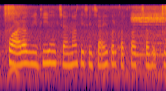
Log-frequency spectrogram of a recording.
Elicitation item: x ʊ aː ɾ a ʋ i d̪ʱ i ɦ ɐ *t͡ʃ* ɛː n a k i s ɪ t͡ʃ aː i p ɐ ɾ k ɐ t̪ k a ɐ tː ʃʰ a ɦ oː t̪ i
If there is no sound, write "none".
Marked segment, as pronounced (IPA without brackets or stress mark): t͡ʃ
